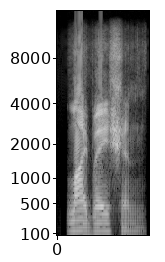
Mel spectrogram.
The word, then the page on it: libation: American English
